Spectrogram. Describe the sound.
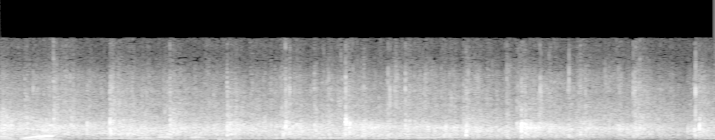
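A crowd applauds steadily, a dense wash of clapping that holds for several seconds, with a few faint voices and brief cheers rising under it.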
